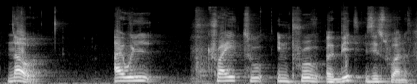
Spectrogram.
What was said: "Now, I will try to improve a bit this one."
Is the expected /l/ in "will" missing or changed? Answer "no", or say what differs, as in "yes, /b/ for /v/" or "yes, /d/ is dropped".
no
